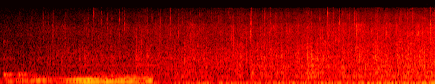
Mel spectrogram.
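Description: Steady rain falling during a thunderstorm, a faint, even hiss throughout, with a low rumbling sound in the first second and a half.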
